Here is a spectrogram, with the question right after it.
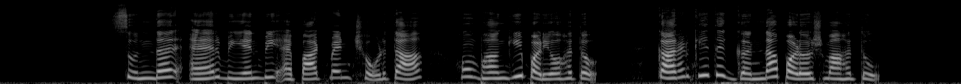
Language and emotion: Gujarati, sad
